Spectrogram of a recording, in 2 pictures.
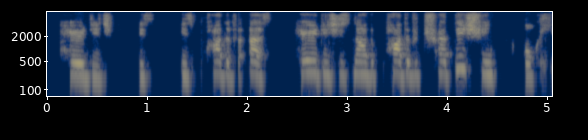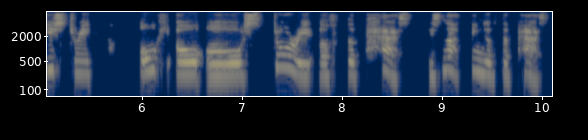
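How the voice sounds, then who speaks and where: A woman's voice: a little high, dry recording. Woman on zoom, earnest, repeats words, dull dry mic. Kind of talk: panel discussion on video call. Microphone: video call.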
